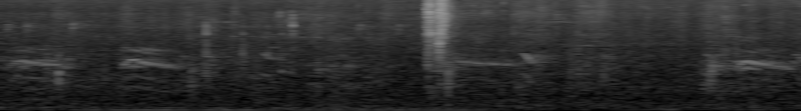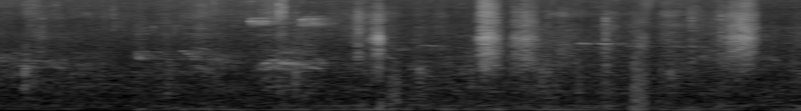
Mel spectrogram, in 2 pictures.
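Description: Faint wild bird calls: short downward-sliding notes repeated every second or so, with a few soft clicks in the second half.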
